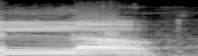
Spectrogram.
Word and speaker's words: love: ठीक है, और यहाँ पर LOVE है तो इसे लोभे नहीं पढ़ते हैं। ओ का उच्चारण अ करना है, तो ल, अभी ई का व करना है, तो हो गया लव।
